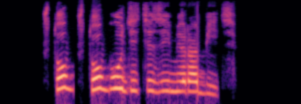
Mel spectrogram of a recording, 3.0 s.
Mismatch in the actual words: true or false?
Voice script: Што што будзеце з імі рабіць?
false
